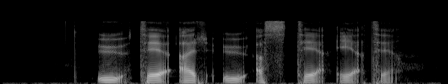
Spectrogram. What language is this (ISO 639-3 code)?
nor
